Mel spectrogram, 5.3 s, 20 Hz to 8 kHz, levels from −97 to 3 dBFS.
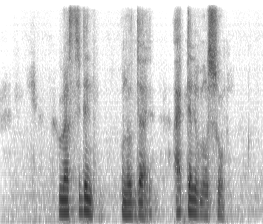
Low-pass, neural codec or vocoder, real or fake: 7.2 kHz; codec, 16 kHz in and 24 kHz out, 0.6 kbps, FocalCodec, streaming, 2048 codes; fake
